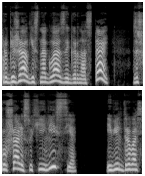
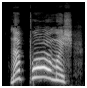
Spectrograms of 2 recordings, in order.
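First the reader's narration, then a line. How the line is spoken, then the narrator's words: Shouting, third time. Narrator (Russian): в третий раз закричал джип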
